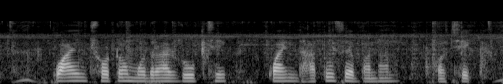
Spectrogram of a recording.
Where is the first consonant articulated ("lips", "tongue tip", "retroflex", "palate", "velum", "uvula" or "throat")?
velum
